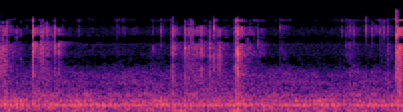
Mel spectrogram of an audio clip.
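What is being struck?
Soap bar with a thin metallic coating.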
